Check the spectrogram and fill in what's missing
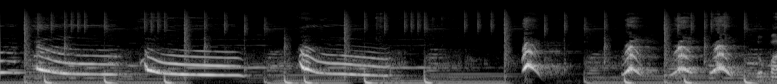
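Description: Several dogs howl in long falling wails, then switch to short sharp barks and yips, loud and close in a rapid string.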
